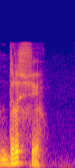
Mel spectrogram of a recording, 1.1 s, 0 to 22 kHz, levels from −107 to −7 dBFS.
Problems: none marked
